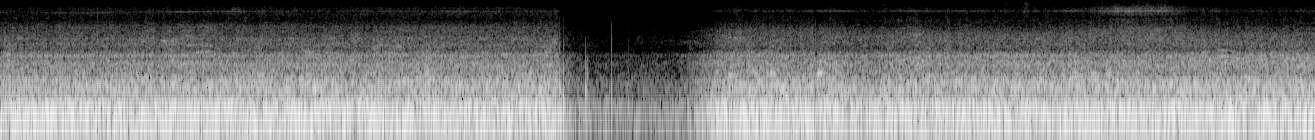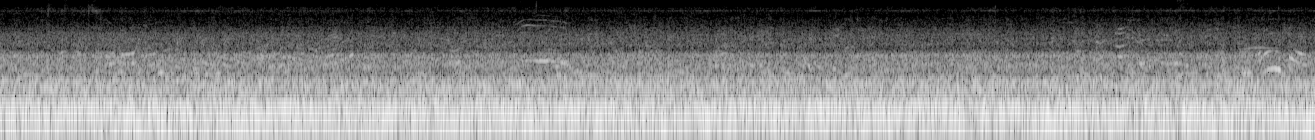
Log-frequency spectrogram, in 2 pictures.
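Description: Distant rocket rumble from the Atlas V carrying the GOES-R satellite as it climbs away: a steady low rumble with a hiss above it, which drops away for about two seconds near a third of the way in and then returns.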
